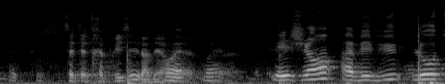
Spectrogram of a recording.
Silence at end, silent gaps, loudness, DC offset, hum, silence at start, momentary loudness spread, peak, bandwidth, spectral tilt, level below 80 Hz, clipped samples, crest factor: 0 s; none; -30 LUFS; under 0.1%; none; 0 s; 20 LU; -12 dBFS; 14 kHz; -6.5 dB/octave; -44 dBFS; under 0.1%; 18 dB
